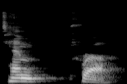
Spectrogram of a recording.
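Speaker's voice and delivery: TEMPRA in two split beats, TEM, pruh; reduced consonant cluster. Shown as a demonstration. Teacher shows how Americans shorten it, reduced consonant cluster. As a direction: run P straight into R in TEMPRA. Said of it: "So we go".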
